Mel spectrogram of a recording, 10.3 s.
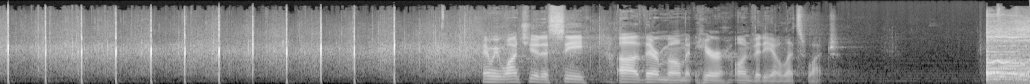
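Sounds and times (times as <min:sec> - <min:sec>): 
audience clapping in unison: 0:00.0 - 0:04.8
speech: 0:04.8 - 0:08.4.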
